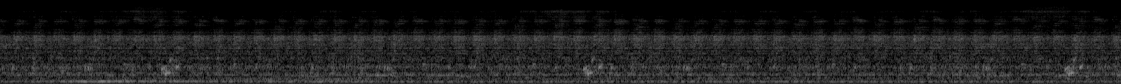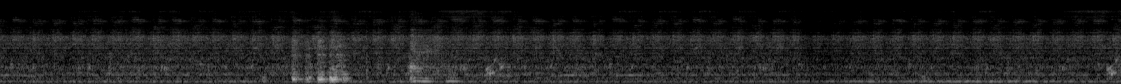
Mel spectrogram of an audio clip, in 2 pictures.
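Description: Video game sounds play from a television speaker across the room.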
